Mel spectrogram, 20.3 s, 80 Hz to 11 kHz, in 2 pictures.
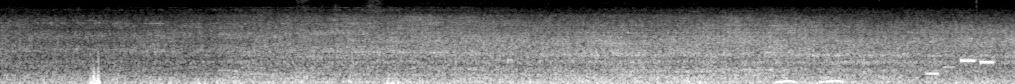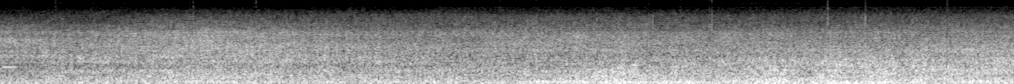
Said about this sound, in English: Here comes the E195 E2, Binter Canaria one.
